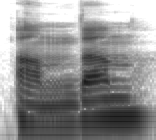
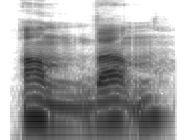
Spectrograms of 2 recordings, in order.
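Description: First: Anden falling on the first syllable, rising on the second; type two B accent one. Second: Anden peaking at once, dropping sharply, rising late; type two B accent two. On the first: Teacher showing regional tones, Anden with falling-rising accent one. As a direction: dip Anden, then peak on the ending. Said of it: "falls in the stressed syllable and then rises". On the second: Teacher showing regional tones, anden with double-peak accent two. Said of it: "it immediately peaks and then drops sharply". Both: Shown as a demonstration.

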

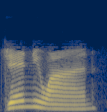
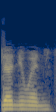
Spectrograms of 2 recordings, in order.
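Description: First: Genuine said with a sh start and "yoo-an" ending, rising and louder; the other way of saying it. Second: Genuine as "zhenuin", first take of two; one way of saying it. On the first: Friend mocks a second pronunciation of genuine, rising louder. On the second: Friend shows one pronunciation of genuine, then another. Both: Shown as a demonstration. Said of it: "Tomato, tomato".

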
